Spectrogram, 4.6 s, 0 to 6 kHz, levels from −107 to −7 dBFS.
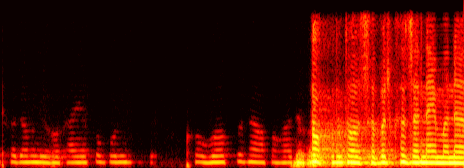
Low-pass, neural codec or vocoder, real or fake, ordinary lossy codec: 5.4 kHz; codec, 16 kHz in and 24 kHz out, 1 kbps, XY-Tokenizer; fake; none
